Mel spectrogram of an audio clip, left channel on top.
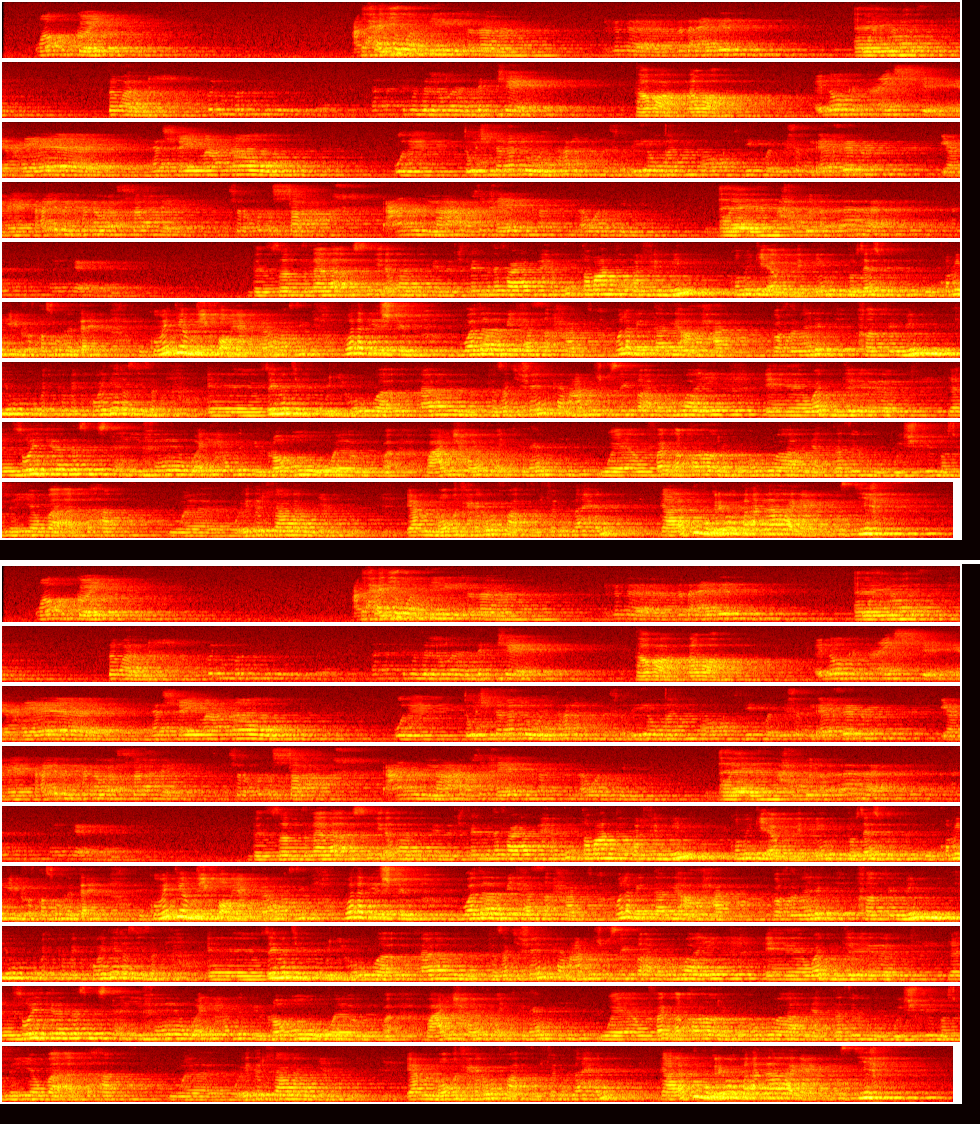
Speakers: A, on the left; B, on the right.
A: مواقف كويسه وكده عارفاه
B: ده حقيقي
A: اللي هو فيه آه، غدا غدا عادل
B: ايوه
A: وحسن حسني ده برضه وفيلم برضه حلو ال- احمد حلمي ده اللي هو زكي شان
B: طبعا طبعا
A: ان هو كان عايش حياة يعني ملهاش اي معنى و... و... واشتغل واتعلم المسؤولية وبان مواقف ليه كويسة في الاخر يعني اتعلم الحاجة بقى الصح والتصرفات الصح عن ال- عكس الحياة اللي كان عايشها في الاول وكده ان
B: ايوه
A: هو يعني لما حب بقى عرف يتعلم الحياة فعلا
B: بالظبط لا لا بصي انا ال- الفيلم ده فعلا بحبه طبعا هما الفيلمين كوميدي قوي الاتنين لذاذ وك- وكوميدي بيفطسوا من الضحك وكوميديا نظيفة يعني فاهمة قصدي ولا بيشتم ولا بيهزق حد ولا بيتريق على حد واخدة بالك ففيلمين فيهم كوم... كوم... كوميديا لذيذة آه وزي ما انتي بتقولي هو فعلا في زكي شان كان عامل شخصية بقى اللي هو ايه, إيه واد يعني سوري كده الناس مستهيفاه واي حد بيضربه و... و... وعايش حياته اي كلام و... وفجأة قرر ان هو يلتزم ويشيل المسؤولية وبقى قدها و... وقدر فعلا يعني يعمل مواقف حلوة ف... فالفيلم ده حلو جعلتني مجرما بقى ده يعني بصي <laughs>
